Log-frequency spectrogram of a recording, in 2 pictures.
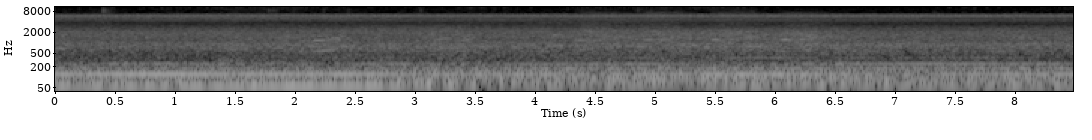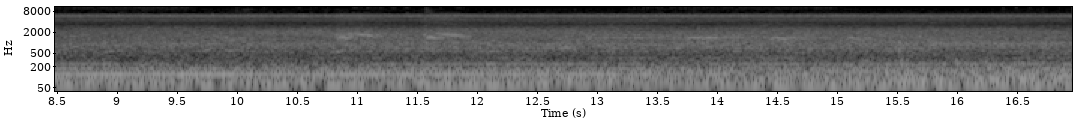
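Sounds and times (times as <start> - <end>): bird calling: 10.8 - 12.0, 13.7 - 14.8.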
